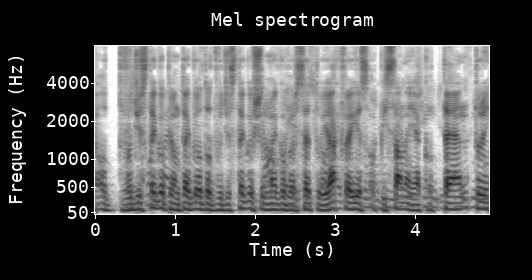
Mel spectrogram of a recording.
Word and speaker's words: Jahwe: Wiecie, kim jest Jahwe? Jest to imię, które niewłaściwie wymawiamy jako Jehowa.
